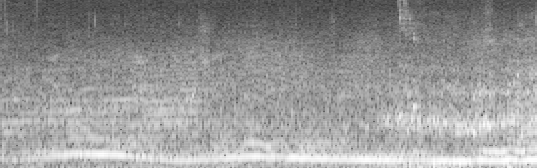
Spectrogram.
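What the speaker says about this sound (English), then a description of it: "John Sharples really pushing that car and sliding the car around in the top of the hill" A race car at the Loton Park hillclimb howls through its revs with a wavering engine pitch as it slides, loud and continuous over roughly four seconds, no talk heard.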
